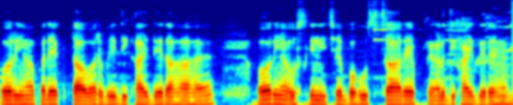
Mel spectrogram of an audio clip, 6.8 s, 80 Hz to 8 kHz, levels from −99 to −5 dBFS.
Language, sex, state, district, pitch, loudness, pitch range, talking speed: Hindi, male, Jharkhand, Palamu, 110 Hz, -16 LUFS, 110-120 Hz, 175 wpm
